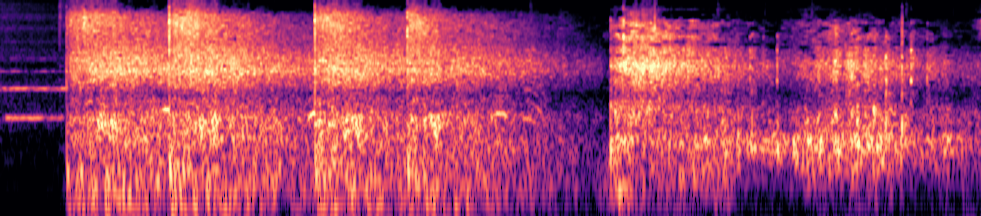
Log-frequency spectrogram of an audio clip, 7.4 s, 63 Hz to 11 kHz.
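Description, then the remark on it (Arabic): Loud, dense bursts of gunfire mixed with booming explosions in Tripoli, Libya, at dawn on 27 August 2022 during armed conflict, with sharp new volleys breaking out every second or so and a continuous crackling roar between them, lasting the whole time. “على صوت الرصاص ودوي الانفجارات استيقظ سكان العاصمة الليبية طرابلس فجر السابع والعشرين من أغسطس 2022”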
